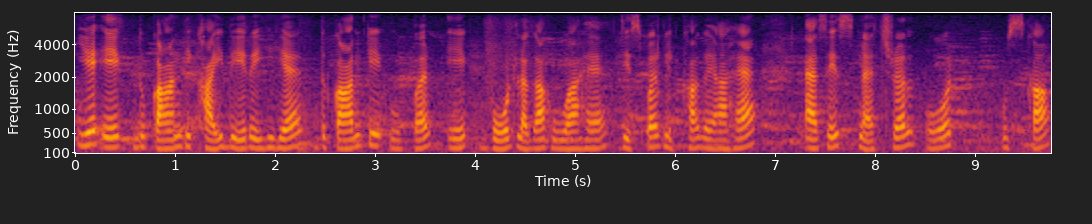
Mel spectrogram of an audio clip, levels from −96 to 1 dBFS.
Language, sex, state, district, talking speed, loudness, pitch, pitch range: Hindi, female, Punjab, Pathankot, 145 wpm, -23 LUFS, 205 Hz, 185-225 Hz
